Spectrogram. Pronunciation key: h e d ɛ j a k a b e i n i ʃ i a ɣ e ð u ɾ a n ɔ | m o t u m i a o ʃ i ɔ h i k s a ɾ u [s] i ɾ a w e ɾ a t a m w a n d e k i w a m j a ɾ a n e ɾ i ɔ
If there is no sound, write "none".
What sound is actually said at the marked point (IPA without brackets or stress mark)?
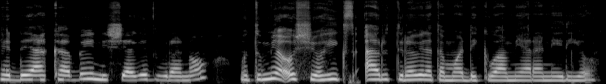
t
